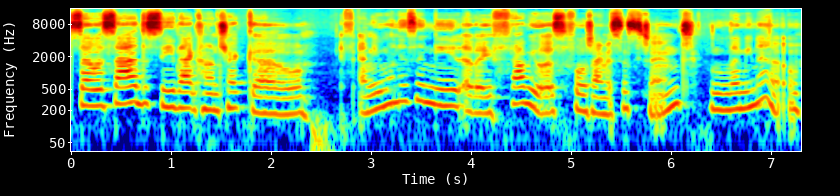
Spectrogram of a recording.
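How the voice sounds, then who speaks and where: Over noticeable background noise, a woman speaks fairly slowly at a fairly high pitch, with lively intonation and hardly any pauses. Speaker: podcast host and aspiring comedian. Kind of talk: monologue. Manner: animated.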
